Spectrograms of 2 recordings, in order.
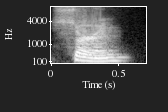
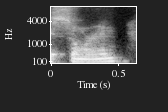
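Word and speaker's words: Søren: uh Soren uh or CERN if you pronounce it properly uh as the as the Danes would um but we're in the United States so we say Soarin uh the first conversation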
